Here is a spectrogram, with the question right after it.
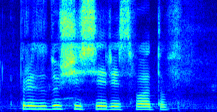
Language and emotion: Russian, neutral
